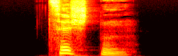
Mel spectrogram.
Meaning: inflection of zischen: 1. first/third-person plural preterite 2. first/third-person plural subjunctive II
- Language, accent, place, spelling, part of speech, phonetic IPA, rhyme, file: German, Germany, Berlin, zischten, verb, [ˈt͡sɪʃtn̩], -ɪʃtn̩, De-zischten.ogg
